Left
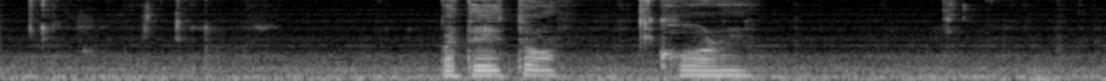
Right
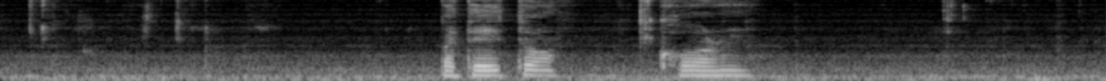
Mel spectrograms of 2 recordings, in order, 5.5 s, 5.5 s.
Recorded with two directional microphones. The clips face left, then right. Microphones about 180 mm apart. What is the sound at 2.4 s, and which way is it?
Speech, 15° right (ahead or behind).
